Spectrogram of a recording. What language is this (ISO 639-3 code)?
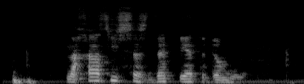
ces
